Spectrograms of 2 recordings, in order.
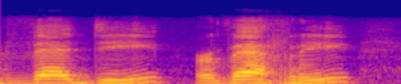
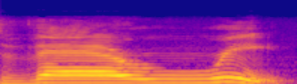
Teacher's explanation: make sure that the r sound is strong and your lips are coming forward your tongue is back and you push out the are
